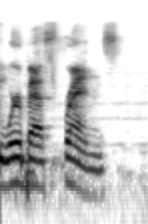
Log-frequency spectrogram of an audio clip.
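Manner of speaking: ordinary delivery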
